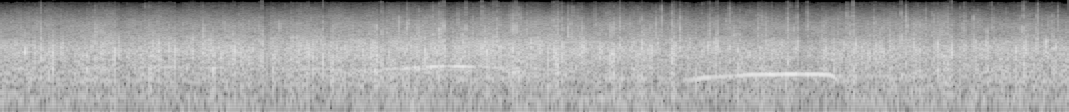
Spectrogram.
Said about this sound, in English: please have a huge round of applause for them once again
